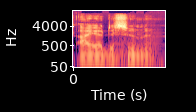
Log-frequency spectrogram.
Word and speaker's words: Ayo Dosunmu: So one guy who played really well for the Bulls last year, he was on my fantasy team at one point, Ayo Dosunmu, I think that's how you pronounce it. – Yes, Ayo Dosunmu.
